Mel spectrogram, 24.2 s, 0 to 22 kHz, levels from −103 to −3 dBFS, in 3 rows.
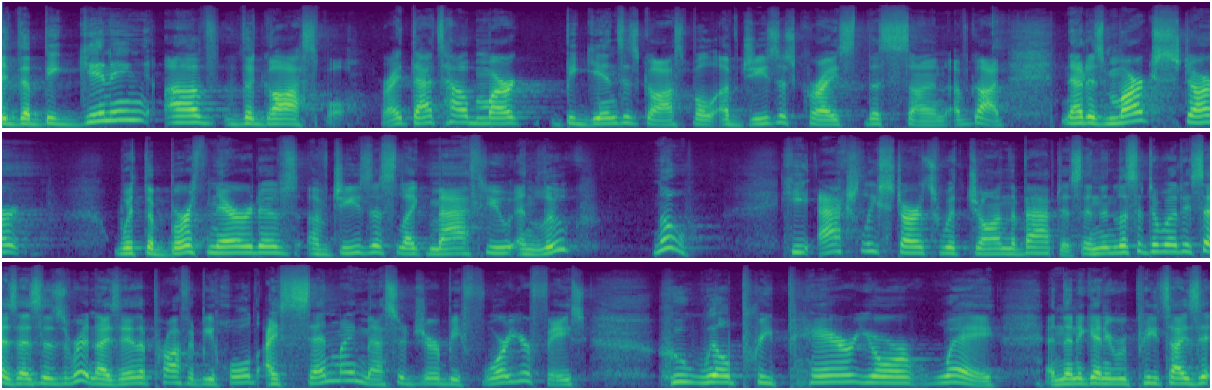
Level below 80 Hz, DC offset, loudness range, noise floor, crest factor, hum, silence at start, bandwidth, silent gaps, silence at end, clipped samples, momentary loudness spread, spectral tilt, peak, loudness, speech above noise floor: -78 dBFS; under 0.1%; 4 LU; -61 dBFS; 20 dB; none; 0 s; 18.5 kHz; none; 0 s; under 0.1%; 10 LU; -4 dB/octave; -10 dBFS; -30 LUFS; 31 dB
